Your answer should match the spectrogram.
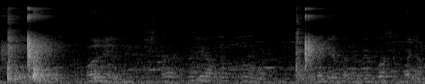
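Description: Two sharp clacks of Russian billiard balls being struck, each with a brief ring: the loudest about a quarter second in, the second at about three seconds.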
